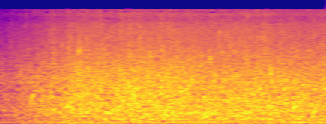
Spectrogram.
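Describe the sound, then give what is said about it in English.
Rushing floodwater of the Black Fork, a branch of the Mohican River in Ohio, under flood warnings: a dense, steady roar that swells in over the first half-second and then holds constant, without voices. “I'm standing on the banks of the Black Fork, a branch of the Mohican River that flows just between Columbus and Cleveland. Right now, there are flood warnings in effect and the water is really rushing.”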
